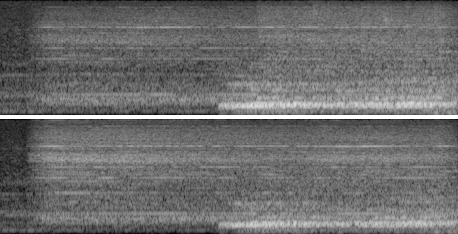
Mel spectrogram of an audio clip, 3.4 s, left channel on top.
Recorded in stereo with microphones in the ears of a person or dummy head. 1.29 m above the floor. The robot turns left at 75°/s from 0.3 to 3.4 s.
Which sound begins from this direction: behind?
A splash, at 1.6 s.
